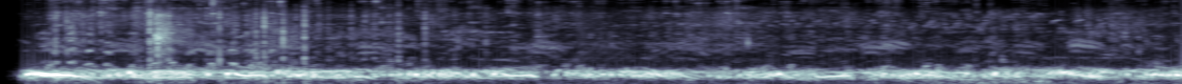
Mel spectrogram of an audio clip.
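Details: Flock of hungry village pigeons feeding on fresh grains on a morning, giving a dense, continuous low cooing chorus of overlapping throaty coos, with faint higher chirps and scratchy noises above.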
